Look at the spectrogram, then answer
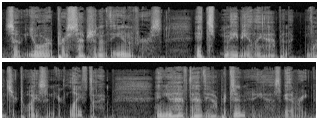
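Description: A man's voice: sits low, expressive, moderate pace, creaky, dark tone, breathy edge, dry recording, heavily acted. A man doing a whispered role-play as a chatty doctor in his fifties who gives a massage, rambling easily in a half-whispered voice. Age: 50s. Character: chatty fifty-something male doctor giving a massage. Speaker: ASMR host.

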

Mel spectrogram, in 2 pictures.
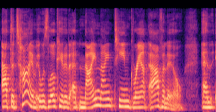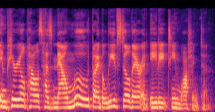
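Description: A woman's voice: fairly low pitch, normal speed. A woman co-hosting a casual podcast, gushing enthusiastically and sharing trivia. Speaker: podcast co-host. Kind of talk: casual rewatch podcast chat.

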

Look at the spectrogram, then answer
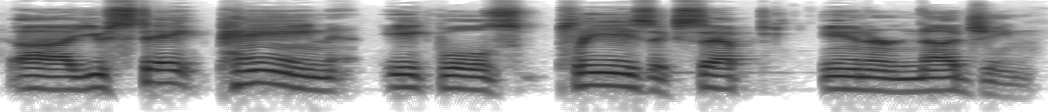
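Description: A male interview host who talks slowly and deliberately. He draws out his phrases and pauses on fillers as he muses over what his guest has said. His voice sits at a middle pitch. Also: fairly bright tone. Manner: slow, musing, drawn-out phrasing with fillers. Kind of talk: interview conversation.

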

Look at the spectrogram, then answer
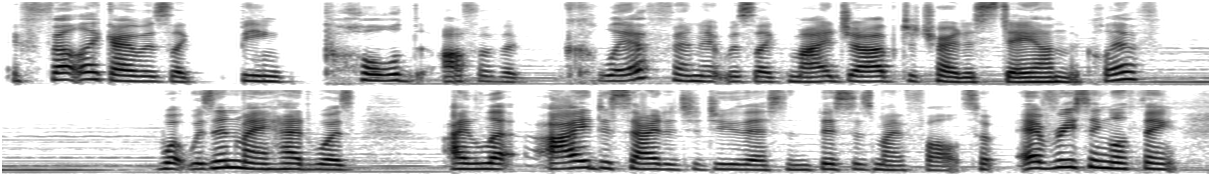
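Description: Woman candidly retelling a hard birth. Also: medium pitch. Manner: candid, animated retelling with quoted voices. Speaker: podcast guest. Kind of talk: personal storytelling.

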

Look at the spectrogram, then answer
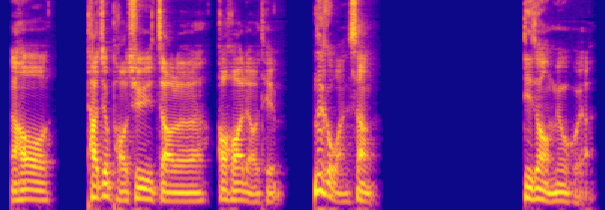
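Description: A man with a Taiwanese Mandarin accent, telling a story casually on a podcast and swearing in sudden loud outbursts. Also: deep voice. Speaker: podcast host.

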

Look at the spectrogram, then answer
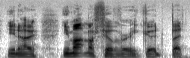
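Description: A man's voice: deep voice, flat delivery, quick pace, dry recording. A man in his thirties talking casually and reflectively in an interview as an athlete. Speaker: professional triathlete, interviewee.

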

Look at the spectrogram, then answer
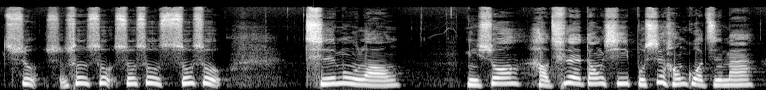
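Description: Man doing a small boy dinosaur, high and pleading, with a gravelly edge; storybook. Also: lively intonation, a little slow, dark tone, heavily acted. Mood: alarmed. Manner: pleading, insistent. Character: frightened little boy dinosaur, earnest, stubborn.

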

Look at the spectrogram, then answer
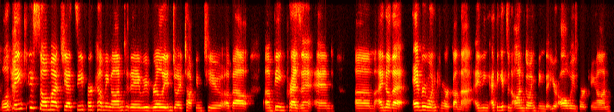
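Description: A woman hosts a podcast in a relaxed, friendly tone. Her voice sits at a middle pitch. She introduces and thanks her guest. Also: normal speed. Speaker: podcast host. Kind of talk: casual podcast chat.

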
